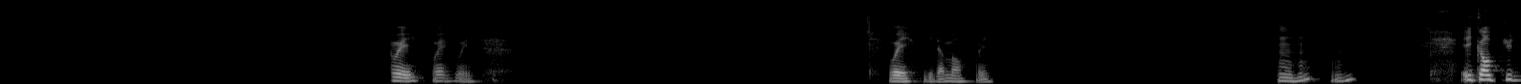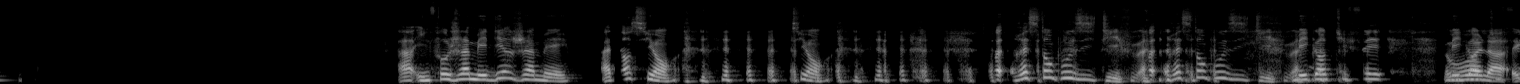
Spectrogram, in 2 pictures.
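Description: From 23.14 s to the end, the speech carries a doubled audio track: a second full-band copy trails about one and a half seconds behind, roughly 5 dB quieter, with no decay or room colour. It cuts in abruptly, likely from a slower second capture path.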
